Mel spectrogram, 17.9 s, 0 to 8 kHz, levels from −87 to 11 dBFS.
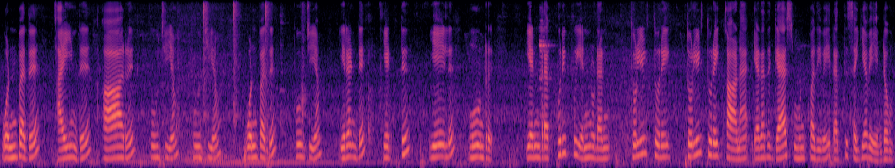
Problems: background sounds at intervals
